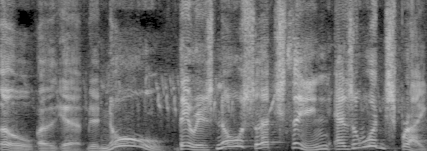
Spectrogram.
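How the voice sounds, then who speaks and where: A man puts on a cartoonish character voice with a high pitch. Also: fairly slow pace. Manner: hesitant, full of uh's and chuckles.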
